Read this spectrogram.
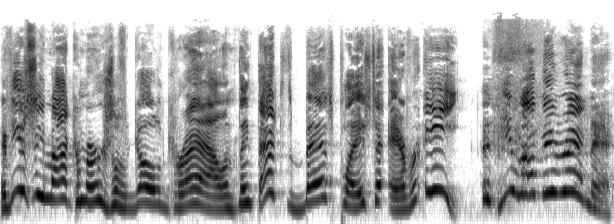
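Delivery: mocking a southern comedian's ad; Jeff Foxworthy impression. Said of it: "Jeff Foxworthy".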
